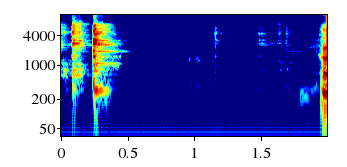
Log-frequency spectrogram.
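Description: A man's word trailing off, then about a second and a half of near silence with a few very faint ticks; no mixer motor is running.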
